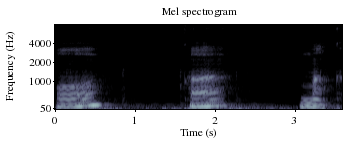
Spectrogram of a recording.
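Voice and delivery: "O", "ka", "mak" with pauses between; syllable by syllable. Shown as a demonstration. Teacher gives students the answer, "O, ka, mak" in separate syllables. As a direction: stretch "O" and "ka", end on "mak". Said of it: "The word okumuk".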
